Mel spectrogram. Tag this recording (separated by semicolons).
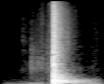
kick; boom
